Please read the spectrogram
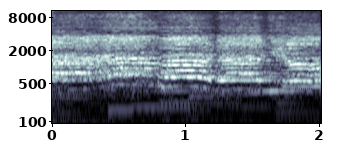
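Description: Slow choral chant: several voices holding long notes that move in steps from one pitch to the next.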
